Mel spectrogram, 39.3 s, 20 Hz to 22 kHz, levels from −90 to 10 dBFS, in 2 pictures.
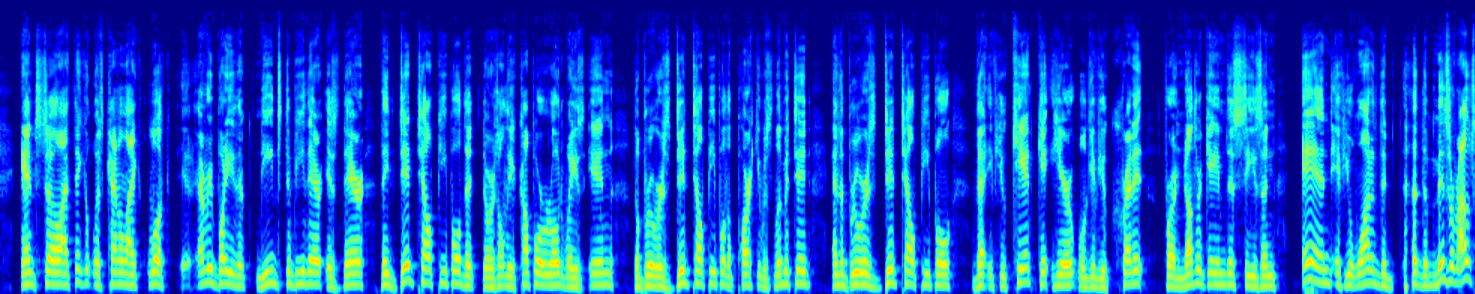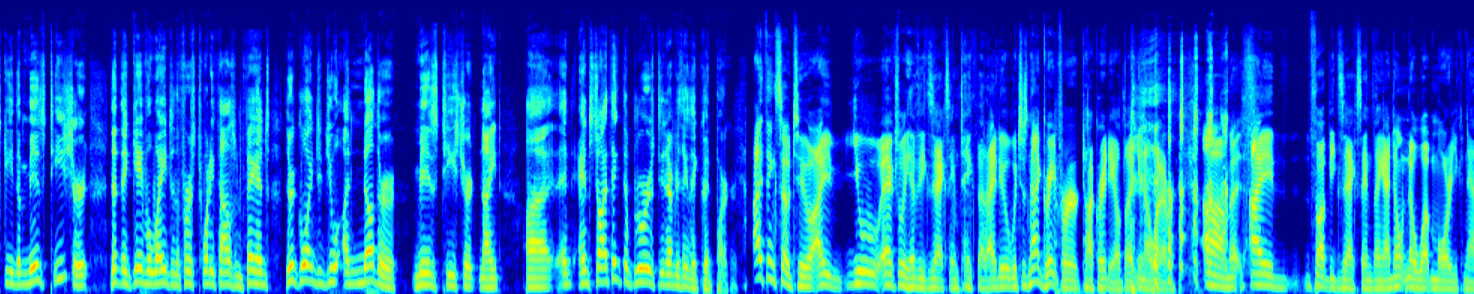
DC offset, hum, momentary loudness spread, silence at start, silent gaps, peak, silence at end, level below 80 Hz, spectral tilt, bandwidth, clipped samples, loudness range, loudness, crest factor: under 0.1%; none; 7 LU; 0.25 s; none; -4 dBFS; 0 s; -62 dBFS; -4 dB/octave; 19 kHz; under 0.1%; 4 LU; -28 LUFS; 26 dB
